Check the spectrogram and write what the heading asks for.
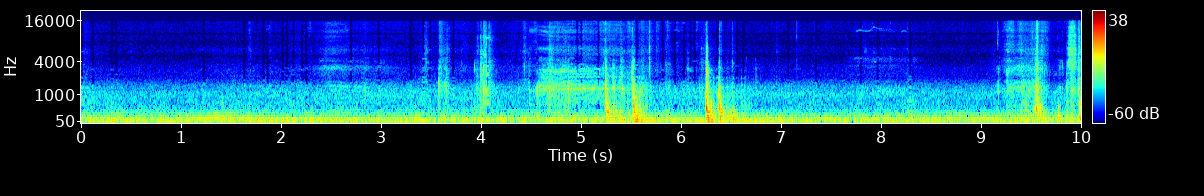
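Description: A steady low hum with a few sharp clicks and knocks midway and again near the end, like handling noise.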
